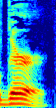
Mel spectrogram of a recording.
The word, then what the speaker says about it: Dirr: Yeah, and his last name is spelled... – D-I-R-R. – Yeah, I always misspell it. It's Michael... Michael D-I-R-R. – Yes. – Michael Durr.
